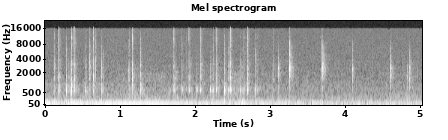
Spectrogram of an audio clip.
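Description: Fingertips click the shoulder buttons and face buttons of a black, hollow, hard-plastic PlayStation 4 controller held up near the mic. The result is a quick, irregular run of short, dry, bright plastic clicks that stop almost instantly, heard over a steady low hum.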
